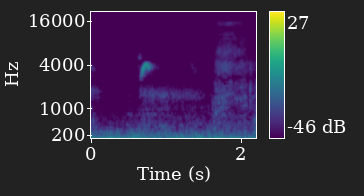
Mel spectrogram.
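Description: Quiet room tone with one faint, short high chirp a little under a second in and a fainter one shortly after.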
